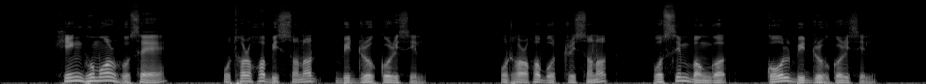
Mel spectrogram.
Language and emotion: Assamese, neutral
